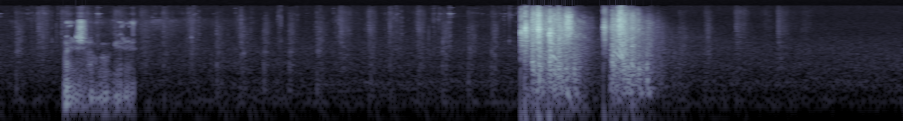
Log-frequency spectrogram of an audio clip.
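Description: Footsteps crunch quickly through grass.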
